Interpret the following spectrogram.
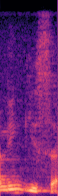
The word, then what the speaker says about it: linguiça: Esse sinal aqui não existe mais. Ok? Mas ele continua sendo... É porque o trema foi abolido que a gente pronuncia linguiça. É linguiça. É a pronúncia correta.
